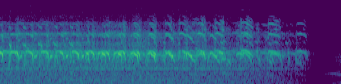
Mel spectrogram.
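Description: A bird calling a rapid series of short, squeaky, arched notes, about four or five a second, fading away and stopping near the end.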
